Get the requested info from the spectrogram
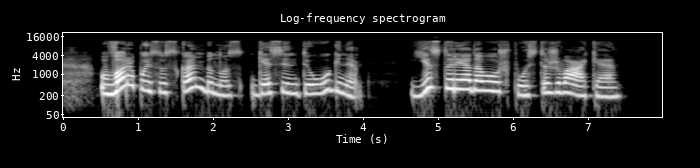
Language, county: Lithuanian, Panevėžys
